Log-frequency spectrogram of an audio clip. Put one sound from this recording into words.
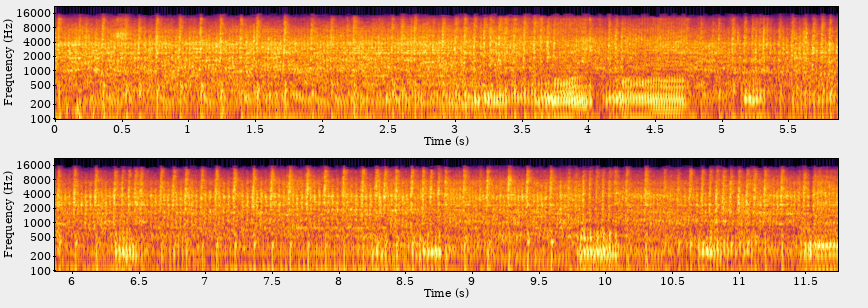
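Tyres crunch and thump over dirt, roots and twigs.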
